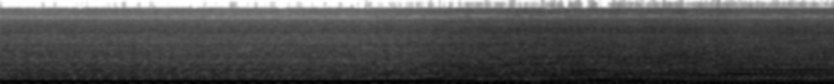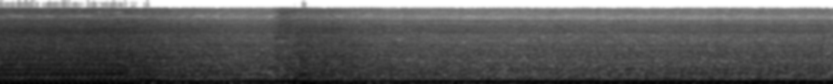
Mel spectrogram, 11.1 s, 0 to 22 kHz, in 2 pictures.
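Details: 454 big block reassembled and at about 36° total timing advance, with four mufflers fitted: uneven exhaust pops at idle and on revving, stopping once warm until revved; owner suspects a bad spark plug or a lifter.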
